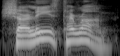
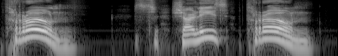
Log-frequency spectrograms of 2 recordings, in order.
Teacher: her surname is in fact pronounced Throne, as in Game of, with a slight roll of the R · Shown in: second take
